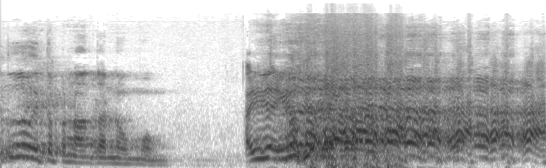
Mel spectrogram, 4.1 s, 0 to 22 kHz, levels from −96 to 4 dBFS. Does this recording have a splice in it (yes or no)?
no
